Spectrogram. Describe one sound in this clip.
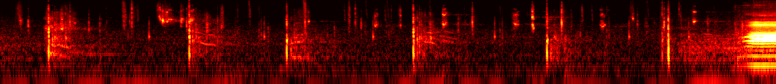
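A tennis ball is struck back and forth with sharp pops of rackets.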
